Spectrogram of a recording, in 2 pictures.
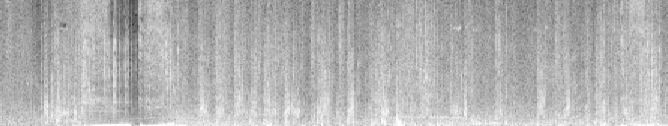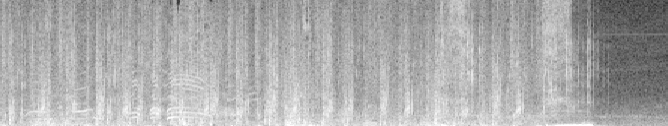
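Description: Footsteps crunch on snow and rock.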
